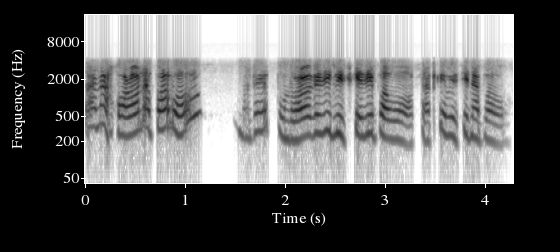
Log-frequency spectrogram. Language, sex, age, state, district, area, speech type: Assamese, male, 60+, Assam, Golaghat, rural, conversation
